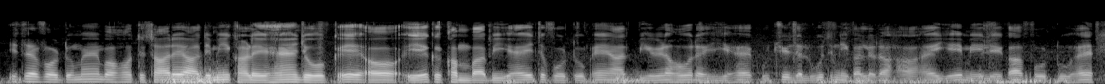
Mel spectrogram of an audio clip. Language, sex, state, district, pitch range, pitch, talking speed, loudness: Hindi, male, Uttar Pradesh, Jyotiba Phule Nagar, 100-110 Hz, 105 Hz, 175 wpm, -18 LUFS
